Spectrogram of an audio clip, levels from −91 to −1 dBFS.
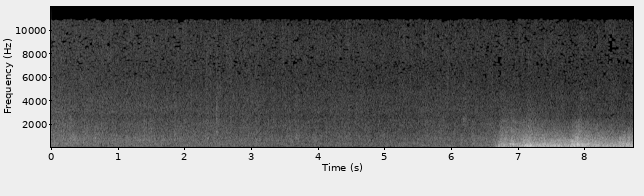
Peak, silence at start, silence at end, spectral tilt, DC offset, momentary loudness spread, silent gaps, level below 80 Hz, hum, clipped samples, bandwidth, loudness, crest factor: -14 dBFS; 0 s; 0 s; -6.5 dB/octave; under 0.1%; 19 LU; none; -48 dBFS; none; under 0.1%; 11.5 kHz; -35 LUFS; 22 dB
